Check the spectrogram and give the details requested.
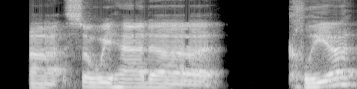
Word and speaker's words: Clea: so we had uh Clea is it pronounced CA Duval yeah CA Clea CLA as what oh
